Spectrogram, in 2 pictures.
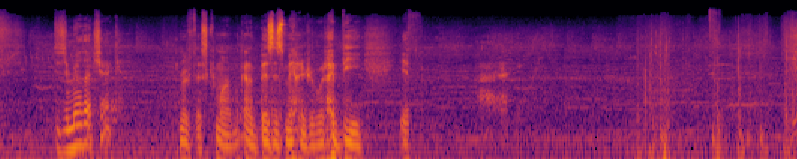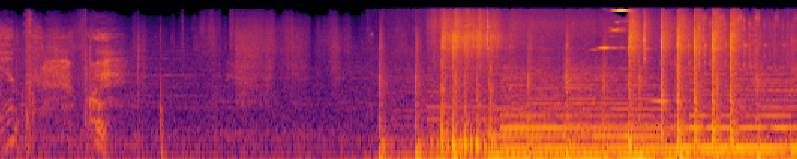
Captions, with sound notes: did you mail that check? Rufus, come on. What kind of business manager would I be if... Yep. (Rufus grunts) (guitar strumming) (drum banging)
